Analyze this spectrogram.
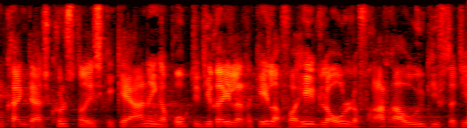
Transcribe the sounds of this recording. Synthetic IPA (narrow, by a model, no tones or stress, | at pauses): mkʰʁeŋ̰d̥æɐskʰɔ̽nsd̥nɐʁisɡ̥əɡ̥æɐne̝ŋɐb̥ʁɔ̽ɡ̥̚d̥əd̥iʁɛ̰ːlɐd̥ɑ̈ɡ̥el̰ɐfɒ̽ɦe̝̰ːld̥lɒʊlid̥ɒ̽fʁɑ̈d̥ʁɑ̈ʊuðˠɡ̥ifd̥ɐd̥i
